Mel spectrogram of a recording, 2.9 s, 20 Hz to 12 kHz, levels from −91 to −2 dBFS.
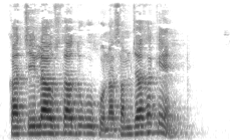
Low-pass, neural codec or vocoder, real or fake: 10.8 kHz; none; real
